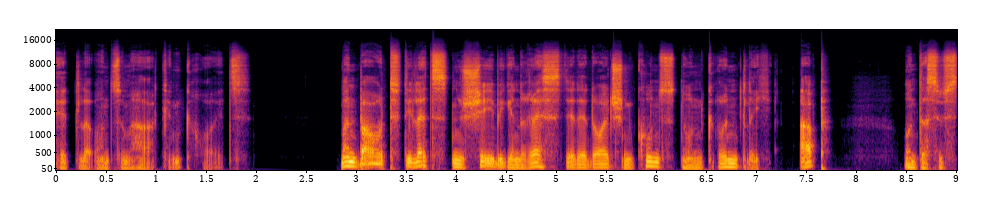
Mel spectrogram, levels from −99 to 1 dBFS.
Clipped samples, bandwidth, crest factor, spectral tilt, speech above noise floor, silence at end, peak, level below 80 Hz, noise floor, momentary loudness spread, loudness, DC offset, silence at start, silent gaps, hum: under 0.1%; 13.5 kHz; 18 dB; -4 dB/octave; over 73 dB; 0 s; -2 dBFS; -34 dBFS; under -90 dBFS; 15 LU; -17 LUFS; under 0.1%; 0 s; none; none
